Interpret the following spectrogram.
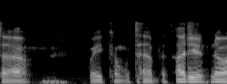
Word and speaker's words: Wacom: No, it's a Wacom tablet. I didn't know how to pronounce the Ah, Wacom. I say Wacom in I Swedish. might be pronouncing it wrong too.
